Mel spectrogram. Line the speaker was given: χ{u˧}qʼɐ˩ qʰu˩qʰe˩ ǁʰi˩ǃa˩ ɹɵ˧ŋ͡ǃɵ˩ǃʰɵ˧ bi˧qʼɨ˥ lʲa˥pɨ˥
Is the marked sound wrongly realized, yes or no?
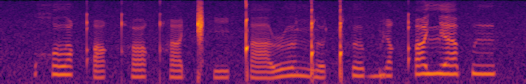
yes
